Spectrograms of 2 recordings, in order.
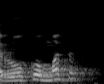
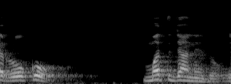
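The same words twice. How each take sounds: First: रोको मत as one phrase, rising on मत; pause after मत. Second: रोको alone and falling, long pause, मत जाने दो; pause after रोको. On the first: Teacher moves the comma to show let him go, रोको मत joined. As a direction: run रोको straight into मत, then stop. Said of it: "यहाँ पे ये लगा दिया". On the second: Teacher explains that he must be stopped, long pause after रोको. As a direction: clear break after रोको, then मत जाने दो in one go. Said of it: "उसको रोक लेना है". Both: Shown as a demonstration.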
